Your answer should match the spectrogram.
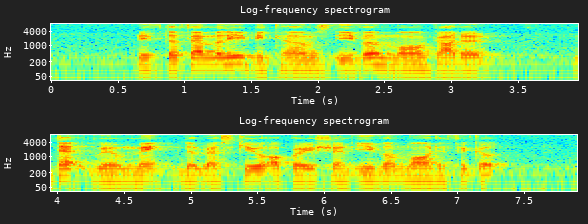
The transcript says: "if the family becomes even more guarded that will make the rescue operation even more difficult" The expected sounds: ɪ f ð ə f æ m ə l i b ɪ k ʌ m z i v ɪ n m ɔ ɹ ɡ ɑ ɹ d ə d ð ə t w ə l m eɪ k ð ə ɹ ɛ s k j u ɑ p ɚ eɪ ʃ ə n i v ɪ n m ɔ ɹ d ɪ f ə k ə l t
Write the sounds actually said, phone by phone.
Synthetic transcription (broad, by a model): ɪ f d ə f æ m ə l i b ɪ k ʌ m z i v ɪ n m ɔ ɡ ɑ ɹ d ə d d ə t w ə l m eɪ k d ə ɹ ɛ s k j u ɑ p ɚ eɪ ʃ ə n i v ɪ n m ɔ d ɪ f ə k ə l t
